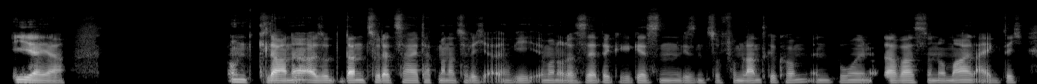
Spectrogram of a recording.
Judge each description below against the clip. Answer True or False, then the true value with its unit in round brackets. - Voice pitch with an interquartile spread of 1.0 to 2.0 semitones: True (1.6 semitones)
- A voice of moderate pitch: False (95 Hz)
